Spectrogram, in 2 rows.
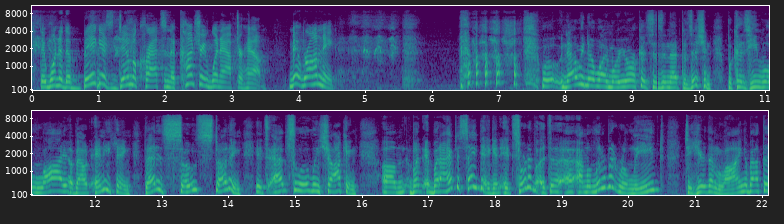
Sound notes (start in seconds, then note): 8.2 laughter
